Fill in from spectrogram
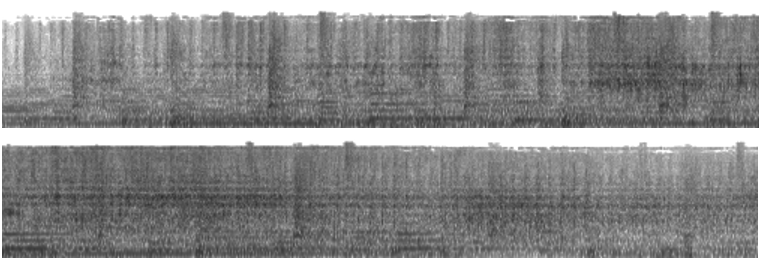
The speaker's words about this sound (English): I heard the bright yellow helicopter long before it appeared from the horizon. As the helicopter landed, the churning blades sent snow flying from the frozen landing pad.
